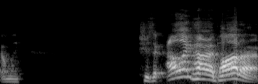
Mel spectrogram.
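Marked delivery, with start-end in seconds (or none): 1.7-2.6 put-on shrill, very high, loud, drawn-out girl voice. Quoting a girl he's talking to, imitating a girl's voice. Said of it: "the way that you do that voice when you repeat, like, what girls sound like".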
